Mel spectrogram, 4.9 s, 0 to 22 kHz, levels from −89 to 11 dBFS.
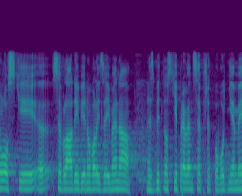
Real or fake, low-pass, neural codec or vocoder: real; 7.2 kHz; none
